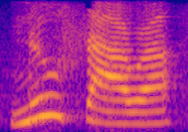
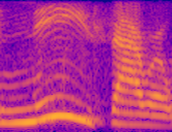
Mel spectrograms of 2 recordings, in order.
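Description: First: The first syllable sounds like 'new'. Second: The first syllable sounds like 'knee'. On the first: The speaker calls it wrong. "I've been saying the wrong, been saying New Sarah" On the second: The speaker calls it right. "it took me I don't know how long to learn to say Knee Sarah"

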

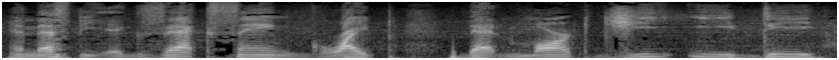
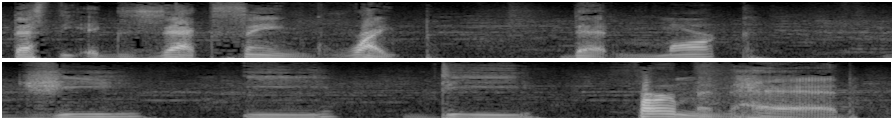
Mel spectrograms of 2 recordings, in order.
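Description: First: It is said at a quicker pace. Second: It is said at a slow pace.

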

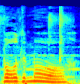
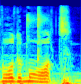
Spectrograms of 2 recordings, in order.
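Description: First: The name ends without a T sound. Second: The name ends with an audible T sound. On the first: The speaker calls it right. "the T is silent. It's Voldemort" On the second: The speaker calls it wrong. "not Voldemort"

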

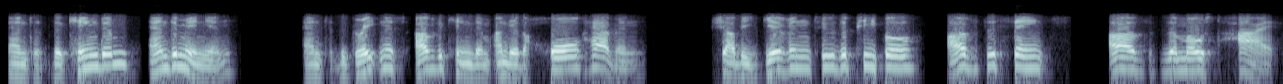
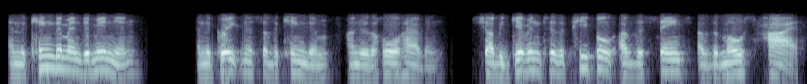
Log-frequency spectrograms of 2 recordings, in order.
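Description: First: It is read slowly. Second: It is read at normal speed.

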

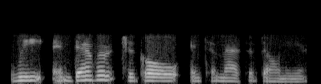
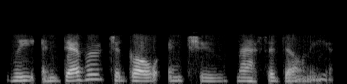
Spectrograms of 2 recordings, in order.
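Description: The two takes are said the same way.

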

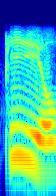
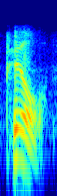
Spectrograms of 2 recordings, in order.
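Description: First: The vowel is long and stretched, like peel. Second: The vowel is short, like a plain pill.

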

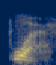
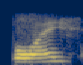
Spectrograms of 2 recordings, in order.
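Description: First: It is said in a Jamaican Patois accent. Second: It is said in a standard English accent.

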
